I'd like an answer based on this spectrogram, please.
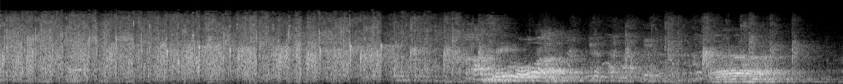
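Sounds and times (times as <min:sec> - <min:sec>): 
audience applause: 0:00.0 - 0:05.0, 0:06.1 - 0:08.1
laughter: 0:04.0 - 0:07.9.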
